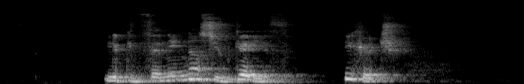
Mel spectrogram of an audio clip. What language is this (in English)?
Kabyle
